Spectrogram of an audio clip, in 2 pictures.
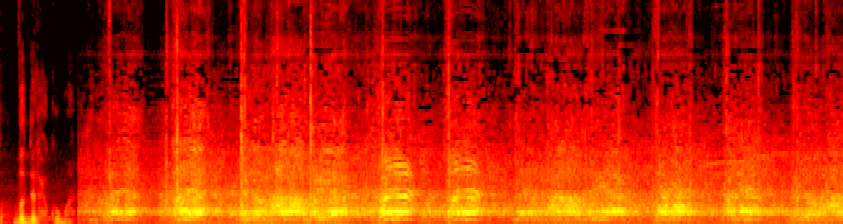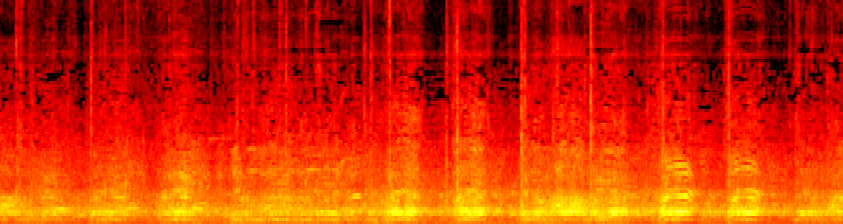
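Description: A large stadium crowd chants and shouts loudly.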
